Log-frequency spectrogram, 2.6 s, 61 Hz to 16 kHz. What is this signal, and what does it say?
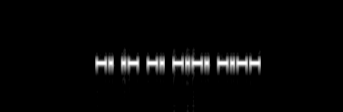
Morse code, heard as a keyed tone, about 49 wpm, 700 Hz. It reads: NANCY
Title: USA Common Names - Max 5 Letters - 50wpm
